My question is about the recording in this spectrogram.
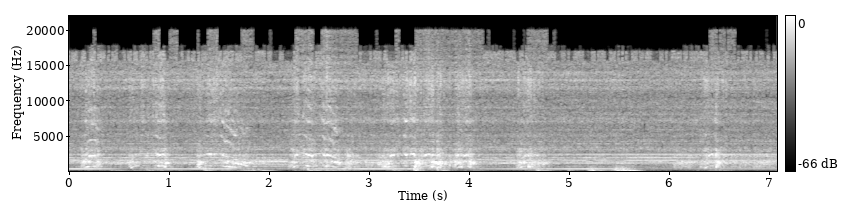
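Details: Traxxas Maxx RC truck after installing GPM steering bellcrank and servo saver, second battery pack: high steady whine with buzzy grinding bursts as steering moves; steering loose when off, owner suspects a failing servo.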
